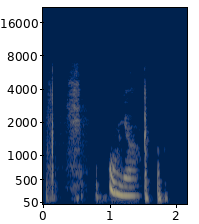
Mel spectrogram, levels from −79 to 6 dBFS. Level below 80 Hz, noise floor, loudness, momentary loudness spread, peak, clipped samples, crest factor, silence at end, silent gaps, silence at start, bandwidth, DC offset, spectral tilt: -68 dBFS; -51 dBFS; -34 LUFS; 17 LU; -14 dBFS; under 0.1%; 22 dB; 0.3 s; none; 0.05 s; 7.2 kHz; under 0.1%; -7.5 dB/octave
